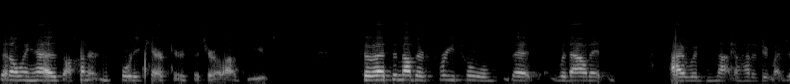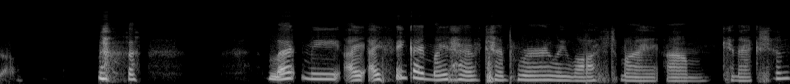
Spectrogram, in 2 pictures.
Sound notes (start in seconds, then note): 8.9 laughs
